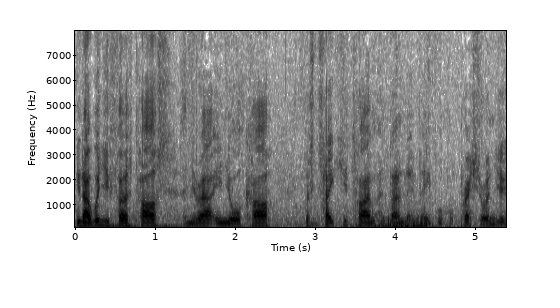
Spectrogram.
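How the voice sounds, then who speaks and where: A man with an English accent, medium pitch, ordinary pitch variation, big swings in loudness, and a fairly quick pace. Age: 60s. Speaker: driving instructor. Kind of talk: casual chat. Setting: selfie stick video.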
